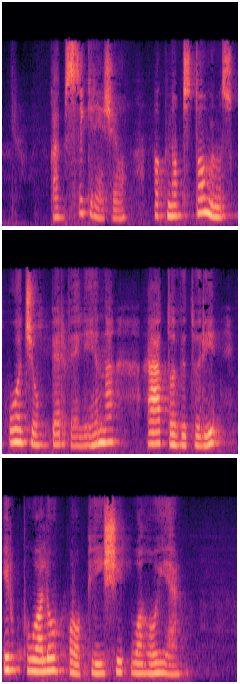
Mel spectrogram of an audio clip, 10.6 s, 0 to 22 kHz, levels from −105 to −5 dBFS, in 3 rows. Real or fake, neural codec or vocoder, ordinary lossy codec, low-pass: fake; codec, 16 kHz in and 24 kHz out, 0.6 kbps, FocalCodec, streaming, 2048 codes; MP3, 48 kbps; 10.8 kHz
